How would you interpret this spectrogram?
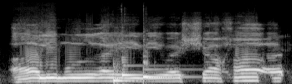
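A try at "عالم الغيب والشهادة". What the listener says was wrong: আলিমুল গায়বি বলা যাবে না, গায়বি বলতে হবে, ঠিক আছে? গয়নকে গয়ন বলতে হবে।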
